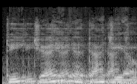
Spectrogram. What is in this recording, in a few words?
voiceover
